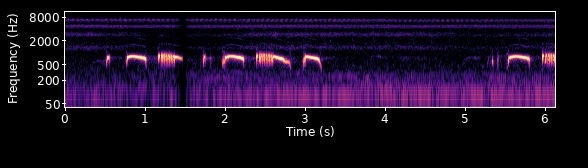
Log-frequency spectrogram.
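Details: Spotted dove kept for luring, calling in the stuttering 'gagap' manner. Two rapid phrases follow each other, each made of short clipped notes, arched coos and a long falling coo. After a pause a third phrase begins. A high steady whine persists.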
